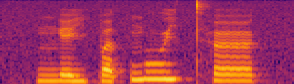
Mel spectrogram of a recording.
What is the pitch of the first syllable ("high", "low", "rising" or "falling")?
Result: low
